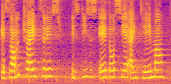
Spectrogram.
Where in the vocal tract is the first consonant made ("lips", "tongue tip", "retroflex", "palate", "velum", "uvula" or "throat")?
velum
